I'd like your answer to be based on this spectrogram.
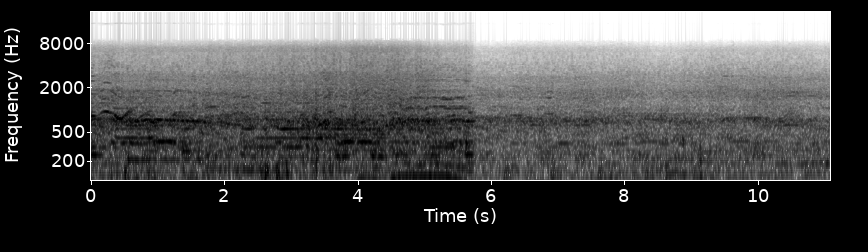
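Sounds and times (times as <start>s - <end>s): music playing: 0.0s - 8.3s
steady rushing noise: 0.0s - 11.0s.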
